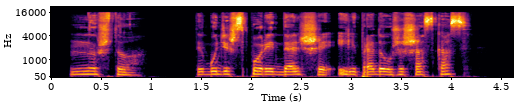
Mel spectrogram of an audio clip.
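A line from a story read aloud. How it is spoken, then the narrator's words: Gloomy question. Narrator (Russian): мрачно спросил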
